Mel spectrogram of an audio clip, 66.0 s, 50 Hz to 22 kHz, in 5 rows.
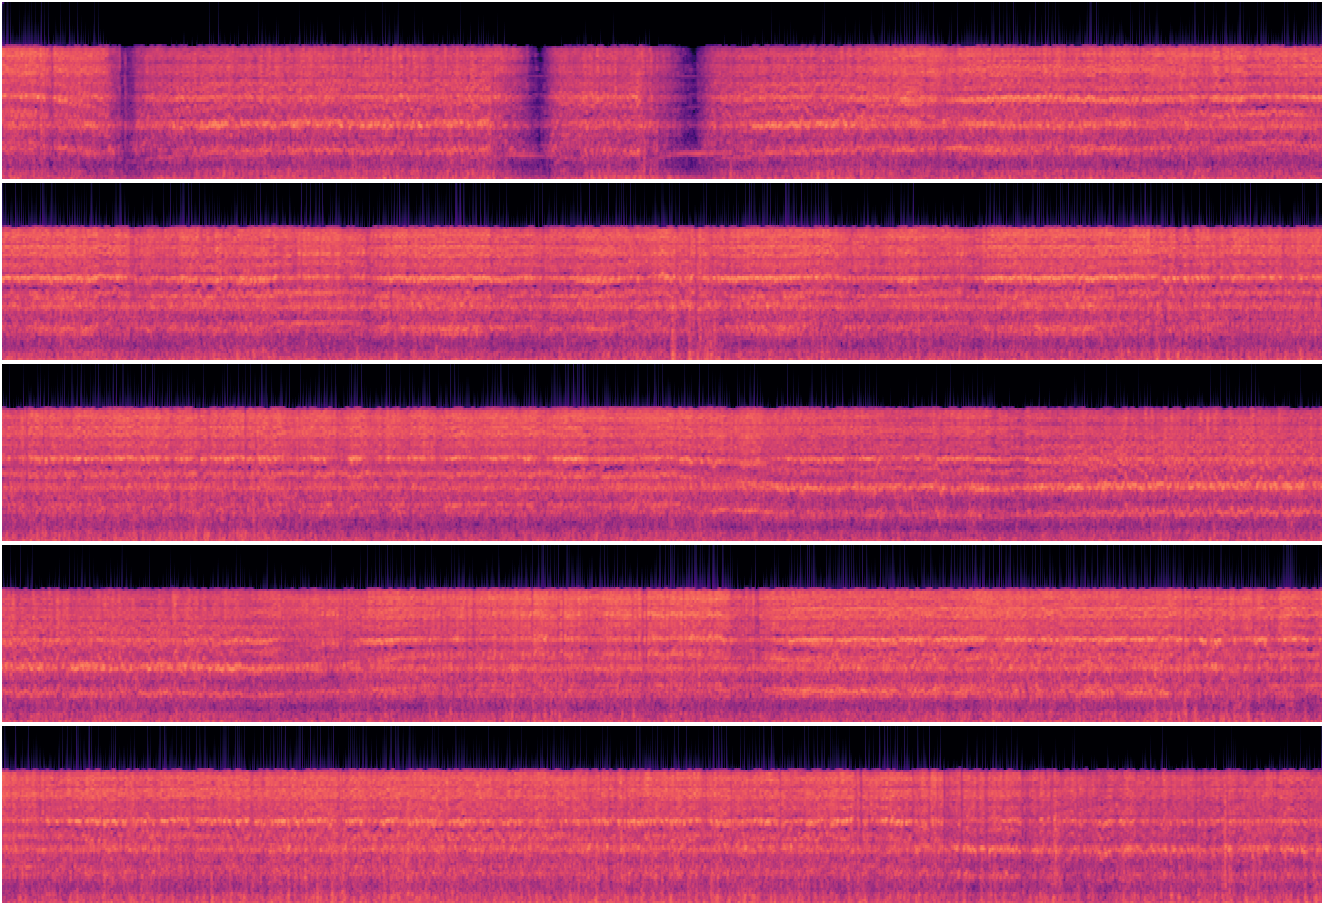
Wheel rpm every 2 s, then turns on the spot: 160, 150, 130, 80, 170, 190, 210, 210, 220, 210, 220, 220, 230, 240, 230, 240, 220, 180, 160, 160, 160, 190, 230, 230, 210, 210, 220, 220, 230, 220, 210, 180, 160.
none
